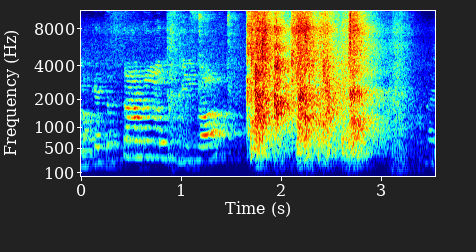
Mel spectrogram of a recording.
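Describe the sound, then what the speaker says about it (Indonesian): A classroom of students claps hands together for about two seconds, loud and near, just after a voice speaks. "tepuk tangan dulu untuk Divo"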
